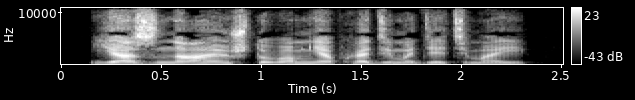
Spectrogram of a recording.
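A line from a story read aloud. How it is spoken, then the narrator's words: More insistent repetition. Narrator (Russian): отец Теобальд все еще более настойчивым тоном повторил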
